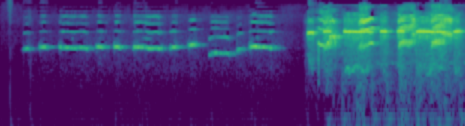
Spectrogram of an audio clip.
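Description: A cockatiel whistles a run of clear, steady notes, then breaks into harsh, scratchy chatter.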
